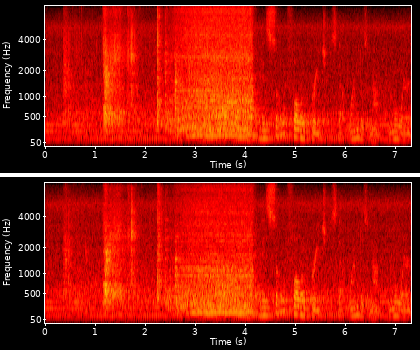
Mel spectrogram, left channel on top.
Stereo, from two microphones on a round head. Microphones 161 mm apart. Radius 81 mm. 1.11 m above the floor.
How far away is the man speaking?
About 0.6 m.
